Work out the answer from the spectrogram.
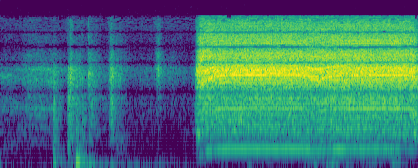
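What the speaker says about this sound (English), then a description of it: "Drill a hole" A few faint knocks and handling sounds, then a power drill whines loudly and steadily at high speed drilling a hole during a garden tub removal, running continuously to the end.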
